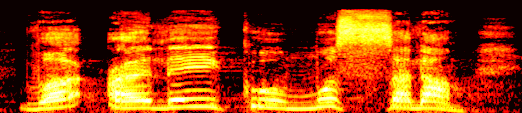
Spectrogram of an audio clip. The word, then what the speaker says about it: وعلیکم السلام: بکرے کو بولتے ہیں، عین پر زبر ہے، یہ دیکھیں اس طرح بولنا ہے، وعلیکم السلام، میم سین پیش مس، وعلیکم السلام۔ آئیے بتاؤ کس کو آتا ہے؟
